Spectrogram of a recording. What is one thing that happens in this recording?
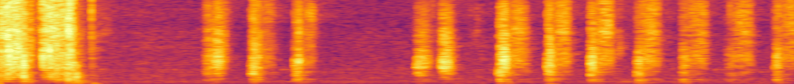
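A brush clinks and swishes in a paint palette.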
